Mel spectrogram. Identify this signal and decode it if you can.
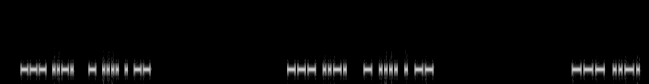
Morse code, heard as a keyed tone, about 43 wpm, 700 Hz. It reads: OF THEM OF THEM OF
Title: Speed-Racing - Sets of 2 Words 35wpm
